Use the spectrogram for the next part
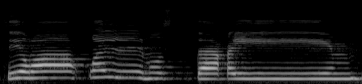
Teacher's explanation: തൊണ്ടയോട് അടുത്ത ഭാഗത്തു നിന്നാണ് ഖാഫ് വരുന്നത്. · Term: ഖാഫിൻ്റെ മഖ്റജ്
